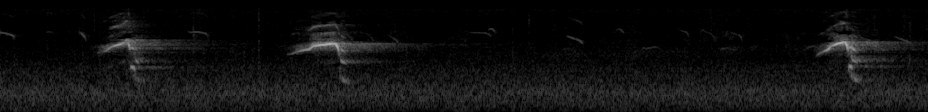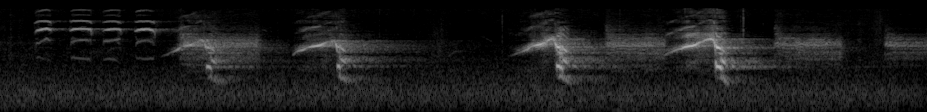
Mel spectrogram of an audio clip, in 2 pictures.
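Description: Golden Eagle giving thin, high yelping notes, each sharply rising then falling, repeated irregularly about every second, with a brief rapid ticking burst and steady background hiss.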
